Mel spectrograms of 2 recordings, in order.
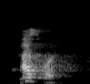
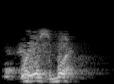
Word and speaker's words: إصبع: نعم يا أخي انطق بها بالحركات الثلاث بالهمزة أصبع. لا لا نعم أصبع وأصبع وإيش وإصبع.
